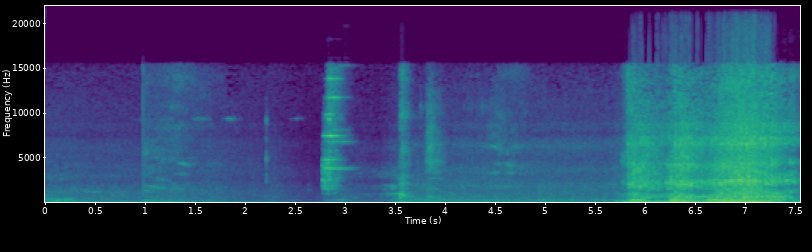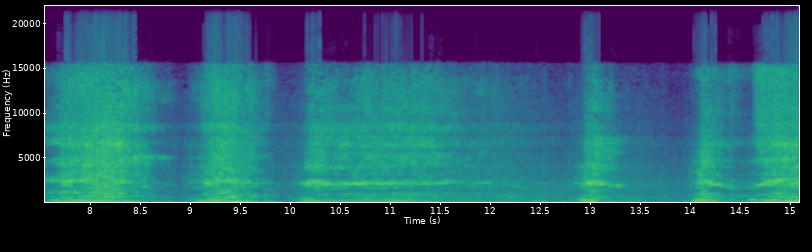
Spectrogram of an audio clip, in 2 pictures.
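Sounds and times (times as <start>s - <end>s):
motorcycle engine revving: 5.6s - 15.0s.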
